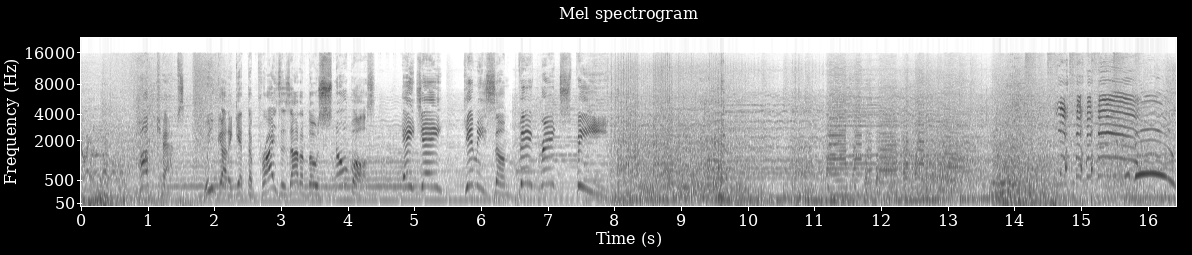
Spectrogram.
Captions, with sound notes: Hubcaps! We've got to get the prizes out of those snowballs. AJ, give me some Big Rig Speed! [revving] [honking] - Yeah! - Whoo-hoo!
